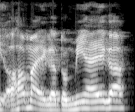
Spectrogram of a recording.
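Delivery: ordinary delivery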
